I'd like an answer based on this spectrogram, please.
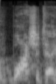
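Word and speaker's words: Ouachita: school because of course it's pronounced or spelled out like oh you ACH ITA not how Washita should be pronounced but that that's the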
